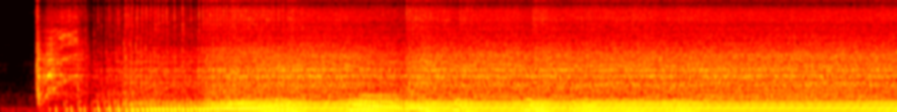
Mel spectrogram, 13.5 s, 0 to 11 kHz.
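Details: Troy-Bilt 8000 W generator, ice cold and unused since summer, started on choke with fuel on: brief cranking, catches at once and settles within seconds into a steady even run; healthy cold start.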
